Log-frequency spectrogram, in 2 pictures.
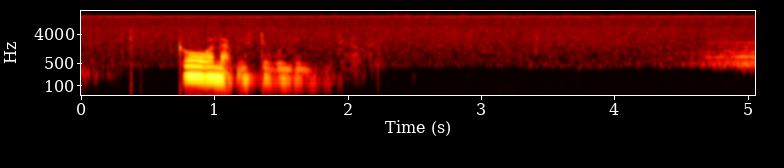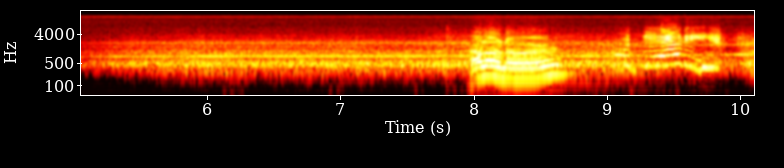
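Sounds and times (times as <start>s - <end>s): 
speech: 0.7s - 2.0s, 8.0s - 8.8s
vacuum cleaner motor whining: 4.4s - 10.0s.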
